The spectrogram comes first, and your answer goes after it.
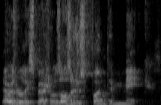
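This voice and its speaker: A man's voice: mid-range voice, expressive, fast. A man chatting casually and playfully as a cast member and writer on a panel. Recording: echoey room with background noise.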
